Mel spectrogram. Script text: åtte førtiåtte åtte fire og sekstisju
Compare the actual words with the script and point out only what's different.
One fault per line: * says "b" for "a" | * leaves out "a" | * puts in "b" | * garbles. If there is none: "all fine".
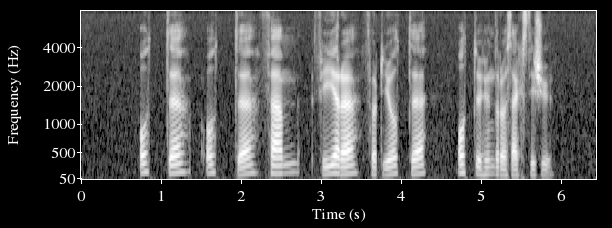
* puts in "åtte fem fire"
* says "hundre" for "fire"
